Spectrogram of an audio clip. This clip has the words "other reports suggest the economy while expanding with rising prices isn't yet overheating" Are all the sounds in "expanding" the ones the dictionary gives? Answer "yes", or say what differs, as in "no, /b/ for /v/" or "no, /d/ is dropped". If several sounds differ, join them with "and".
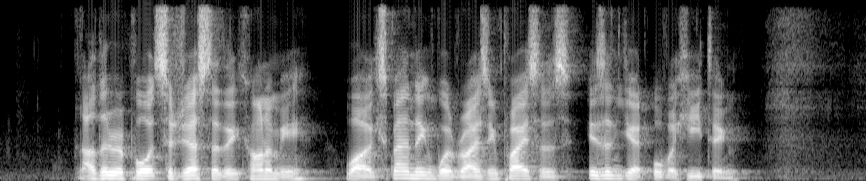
yes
